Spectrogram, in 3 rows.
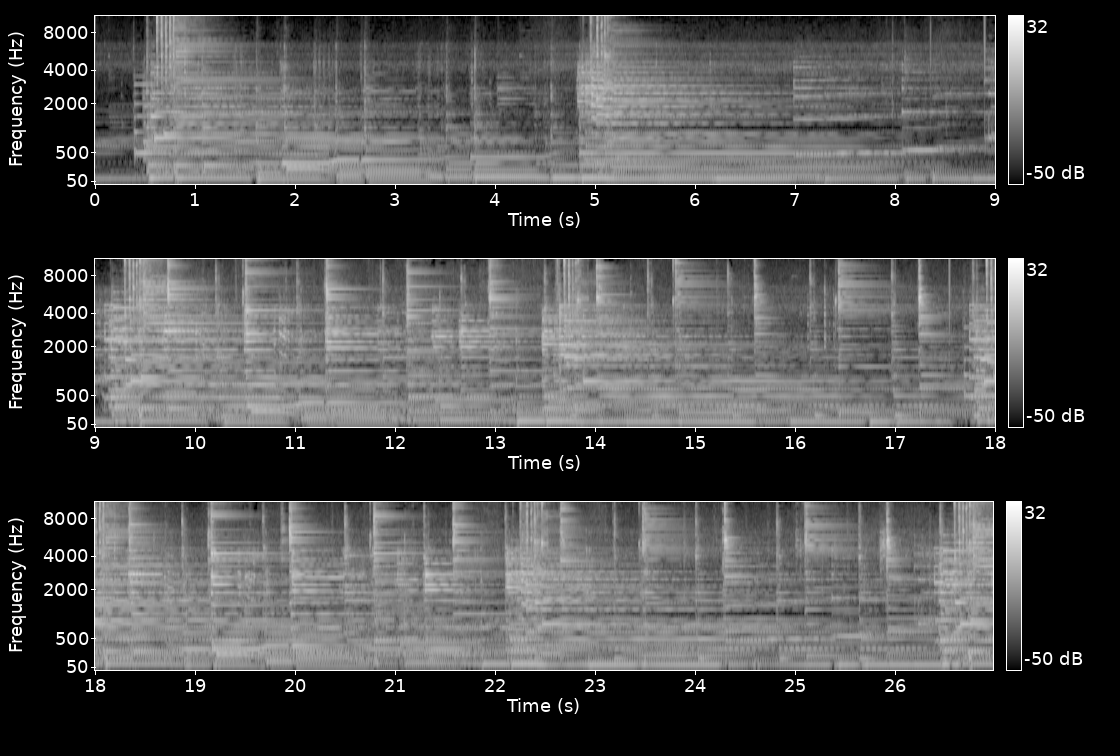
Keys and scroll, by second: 18.3 6.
